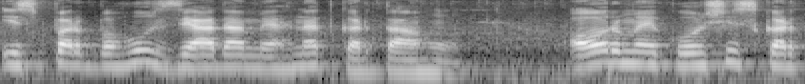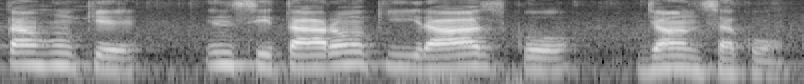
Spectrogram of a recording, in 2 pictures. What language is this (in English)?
Urdu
